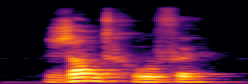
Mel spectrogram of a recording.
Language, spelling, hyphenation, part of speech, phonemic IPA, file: Dutch, zandgroeve, zand‧groe‧ve, noun, /ˈzɑntˌxru.və/, Nl-zandgroeve.ogg
- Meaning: sand quarry (excavation site whence sand is quarried)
